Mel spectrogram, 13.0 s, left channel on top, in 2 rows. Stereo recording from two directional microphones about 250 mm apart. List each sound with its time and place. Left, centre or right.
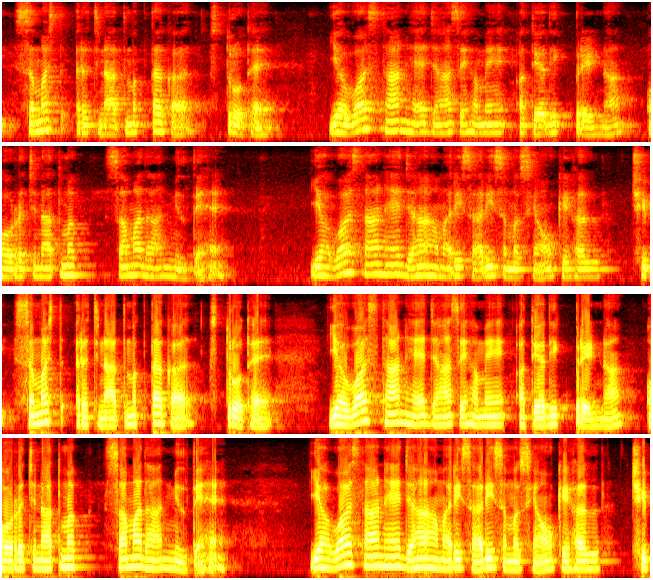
0.1 s speech: right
